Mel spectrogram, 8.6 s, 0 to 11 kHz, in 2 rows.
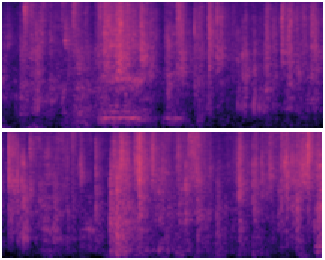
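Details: Shiba Inu puppies in their puppy room, scuffling over a bag that fell from above on June 13; short whiny growls and yelps burst out among rustling and thumping, with a brief human voice.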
